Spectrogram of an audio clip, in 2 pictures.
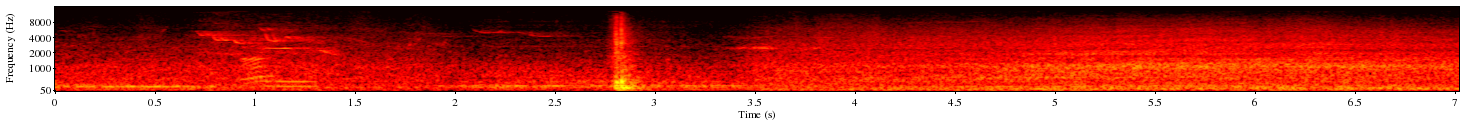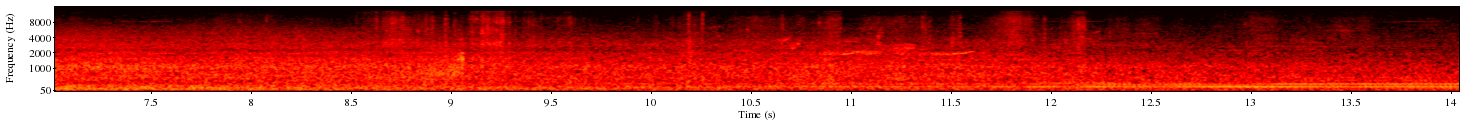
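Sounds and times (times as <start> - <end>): steady rushing noise: 0.0 - 14.0
car door slamming: 2.8 - 3.1.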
